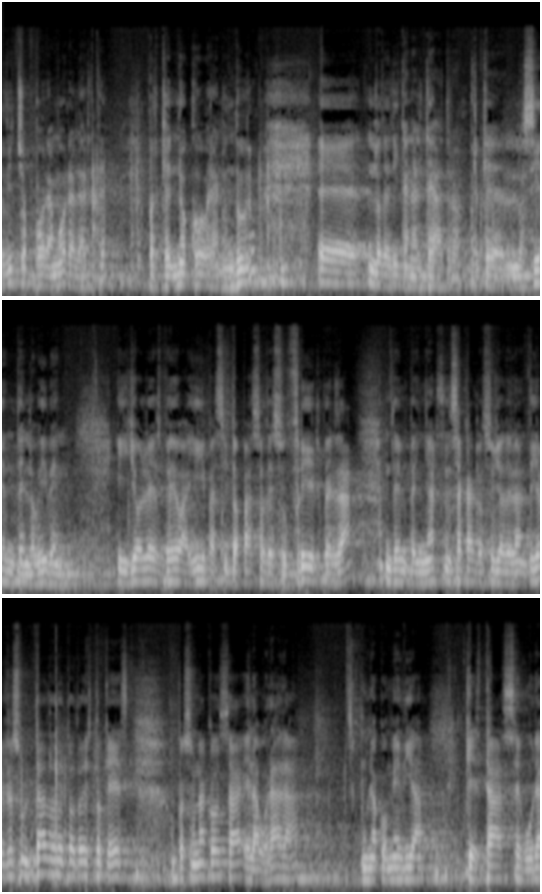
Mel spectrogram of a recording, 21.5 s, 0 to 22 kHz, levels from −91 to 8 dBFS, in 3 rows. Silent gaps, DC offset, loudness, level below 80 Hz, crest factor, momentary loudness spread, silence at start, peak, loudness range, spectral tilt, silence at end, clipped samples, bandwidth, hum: none; under 0.1%; -21 LUFS; -52 dBFS; 20 dB; 7 LU; 0 s; 0 dBFS; 2 LU; -5 dB/octave; 0 s; under 0.1%; 16 kHz; none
